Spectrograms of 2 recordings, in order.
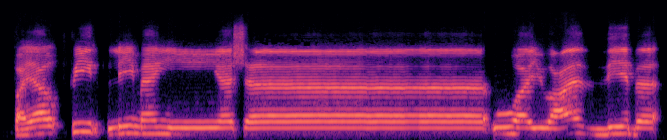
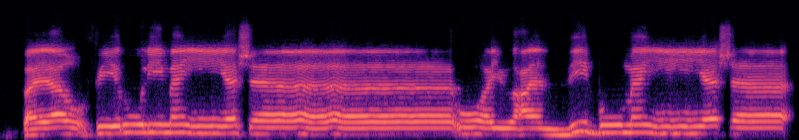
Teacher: Fayaghfir Wa yu'adzib, matikan huruf ra, matikan huruf ba. Bila matikan ba, maka di sini bagi bacaan Warash, dia kena baca dengan izhar. Kena bunyi qalqalah.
